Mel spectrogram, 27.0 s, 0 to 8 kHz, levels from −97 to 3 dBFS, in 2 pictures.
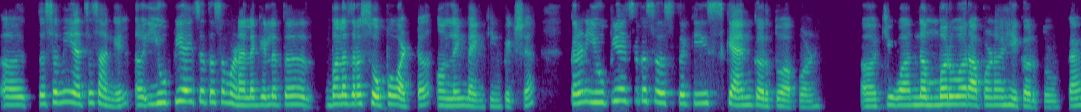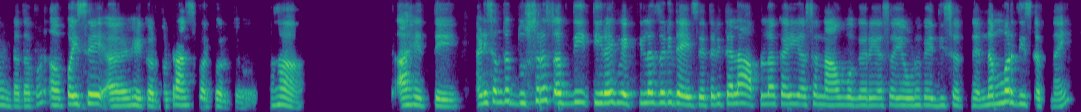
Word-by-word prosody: अ, 205 - -4 0.4
तसं 235 +4 +3
मी 280 +1 -3
याचं 260 +1 +2
सांगेल 200 -7 -3
अ, 210 - 0
यू-पी-आयचं 290 +5 +2
तसं 280 0 0
म्हणायला 205 -5 +2
गेलंतर 215 0 -1 0.3
मला 230 +1 +4
जरा 235 0 +5
सोपं 235 -2 +4
वाटतं 200 +1 +1 0.2
ऑनलाईन 190 0 -2
बँकिंगपेक्षा. 170 +1 -5 0.5
कारण 260 +3 +3
यू-पी-आयचं 300 +3 -1
कसं 300 -3 +1
असतं 260 -1 0
की 250 +1 -3
स्कॅन 210 -5 +1
करतो 180 -1 0
आपण 160 +1 -9 0.5
अ, 170 +1 -2
किंवा 200 0 +1
नंबरवर 215 +2 +4
आपण 205 0 +2
हे 205 -1 -2
करतो, 160 -3 -3 0.2
काय 185 +1 -1
म्हणतात 175 -3 -6
आपण, 200 +10 -7 0.3
पैसे 230 +1 +5
अ, 175 - +1 0.2
हे 200 -2 +1
करतो, 175 0 -1
ट्रान्सफर 200 -2 0
करतो. 160 -5 -6 0.4
हां. 205 -3 0 1.3
आहेत 205 -1 +2
ते. 175 -2 -1 0.2
आणि 240 +3 +2
समजा 290 +2 +1
दुसरंच 290 +5 -1
अगदी 260 +2 +3
तिर्‍हाईत 260 +1 +6
व्यक्तीला 255 +1 +2
जरी 265 0 +2
द्यायचंय, 210 -4 +3
तरी 225 +1 -1
त्याला 245 +1 +3
आपलं 230 +1 -2
काही 235 -1 0
असं 220 +1 -4
नाव 205 -1 0
वगैरे 200 0 -3
असं 195 +2 -6
एवढं 195 0 -2
काही 200 -1 -3
दिसत 195 +1 -6
नाही, 185 -2 -4
नंबर 240 +7 +3
दिसत 220 -5 -4
नाही. 175 - -8
215 Hz, 145 wpm, -23 LUFS, 195-255 Hz, 1.3 s, तिर्‍हाईत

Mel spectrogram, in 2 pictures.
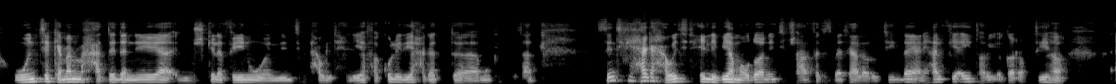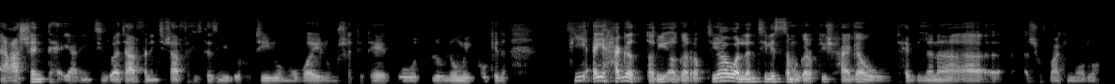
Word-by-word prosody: وأنتِ 125 +6 +4
كمان 125 -2 +5
محددة 115 -2 +2
إن 100 0 +2
هي 110 0 +4
المشكلة 100 +3 -2
فين، 105 +1 +2
وإن 95 -2 0
أنتِ 105 0 -5
بتحاولي 95 0 -5
تحليها، 95 +2 -3
فكل 115 +3 -2
دي 110 0 +2
حاجات 110 0 -4
ممكن 95 +1 -3 0.2
تساعدِك. - - -8 0.6
بس - - -4
أنتِ 185 +2 +1
في 185 -1 -5
حاجة 165 +1 +6
حاولتِ 140 -5 +3
تحلّي 125 -3 +3
بيها 125 +2 +7
موضوع 110 +1 +3
إن 115 - -2
أنتِ 120 +1 -7
مش - - -9
عارفة - - -5
تثبتي 105 +1 -5
على 100 -1 0
الروتين 110 +5 -9
ده؟ 125 - +1
يعني 90 -5 0
هل 120 +1 +1
في 120 - -3
أي 135 - +1
طريقة 135 - -7
جرّبتيها 110 -3 -4 0.5
عشان 120 0 +2
تح 115 -2 -8
يعني - - -5
أنتِ 220 - -11
دلوقتي 110 +2 +1
عارفة - - +2
إن 100 - -2
أنتِ 105 0 -6
مش - - -4
عارفة 100 0 -1
تلتزمي 100 -1 -8
بالروتين 100 +2 -5
والموبايل 90 0 -3
والمُشتتات 90 +1 -8
وأسلوب 90 +2 -5
نومِك 100 0 -2
وكده، - - -8 0.6
في - - -4
أي - - +8
حاجة - - +6
طريقة - - 0
جربتيها 160 +5 +2
والّا 125 -7 +8
أنتِ 135 0 -4
لسه 130 +1 +2
ما - - +1
جربتيش 105 +5 -1
حاجة 110 +2 +2
وتحبي 95 0 -5
إن 100 - -6
أنا 100 -4 -1
آآ 290 0 -5 0.2
أشوف - - -14
معاكِ 85 +1 -7
الموضوع؟ 80 -1 -12
105 Hz, 195 wpm, -23 LUFS, 95-120 Hz, 0.6 s, أي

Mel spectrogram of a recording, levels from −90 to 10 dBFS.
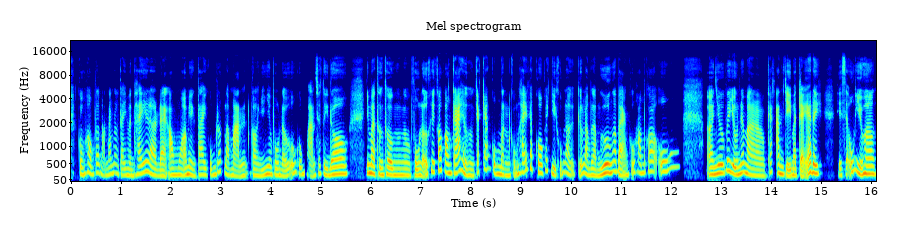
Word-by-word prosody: Cũng 200 -1 -2
hông 230 -3 -3
tới 250 +3 -6
mạnh 180 -5 -8
lắm 205 - -4
đâu, 245 - -8
tại 180 - -5
vì 180 - -4
mình 170 -2 -4
thấy 215 +9 -1
là 210 -8 0
đàn 165 -1 -1
ông 185 +1 -1
ở 185 +1 0
miền 195 -5 +1
Tây 190 0 -3
cũng 180 +2 -5
rất 275 +6 -7
là - - -3
mạnh, 165 -2 -2
còn 175 -2 -4
dĩ 170 - -2
nhiên 210 +1 +2
phụ 180 -2 -2
nữ 160 -1 -2
uống 240 +3 -3
cũng 200 -4 -5
mạnh 160 -2 -5
sẽ 220 - -6
tùy 210 -5 -2
đô. 210 +4 +3 0.4
Nhưng 240 0 +4
mà 225 - +6
thường 200 -2 -1
thường, 185 -2 +2
ờ, 180 -1 -2
phụ 170 +1 0
nữ 200 - +1
khi 275 - -1
có 310 +4 +2
con 255 -6 +2
cái 240 +4 +4
thì 285 - 0
thường 185 - +1
thường 170 -2 -4
chắc 255 - -6
chắn 345 0 -5
của 245 - -1
mình 190 -6 -1
cũng 210 - -3
thấy 260 +7 -1
các 370 -1 -5
cô 245 -6 +1
các 305 +5 -7
gì 205 -6 +1
cũng 255 - -8
là, 240 -7 -4
kiểu, 225 - -1
làm 225 -5 -2
làm 175 -2 -2
gương 245 +6 +7
á 285 - -1
bạn, 190 - 0
cũng 255 - -6
không 245 -3 -4
có 285 +1 -3
uống. 385 +10 -3 0.5
Ờ, 190 - 0
như 230 +4 +5
ví 300 +4 0
dụ 220 -5 +4
nếu 240 +5 +2
mà 175 -8 0
các 260 +2 -7
anh 230 -3 +2
chị 165 -5 +2
mà 180 - +1
trẻ 180 +9 +4
đi, 230 -2 +5 0.3
thì 175 - -5
sẽ - - -4
uống 285 - 0
nhiều 225 -6 +4
hơn, 220 -1 +5
210 Hz, 315 wpm, -23 LUFS, 180-245 Hz, 0.5 s, gương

